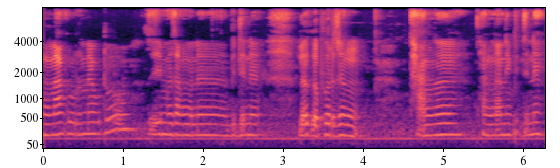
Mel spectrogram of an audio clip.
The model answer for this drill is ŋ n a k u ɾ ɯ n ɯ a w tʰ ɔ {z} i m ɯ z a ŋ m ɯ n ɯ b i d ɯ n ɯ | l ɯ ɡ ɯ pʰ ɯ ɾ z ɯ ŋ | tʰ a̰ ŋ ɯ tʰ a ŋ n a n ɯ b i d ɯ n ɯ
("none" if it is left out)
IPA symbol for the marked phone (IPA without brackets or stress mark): z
